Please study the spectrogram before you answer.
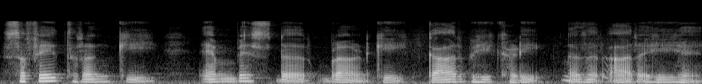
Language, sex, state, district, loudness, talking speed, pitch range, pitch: Hindi, male, Rajasthan, Jaipur, -19 LUFS, 110 wpm, 105-130 Hz, 115 Hz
